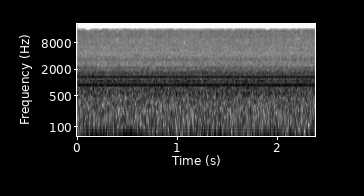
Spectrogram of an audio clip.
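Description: Steady background noise of the recording: an even hiss with a faint, constant high tone running through it, and no distinct sound event.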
